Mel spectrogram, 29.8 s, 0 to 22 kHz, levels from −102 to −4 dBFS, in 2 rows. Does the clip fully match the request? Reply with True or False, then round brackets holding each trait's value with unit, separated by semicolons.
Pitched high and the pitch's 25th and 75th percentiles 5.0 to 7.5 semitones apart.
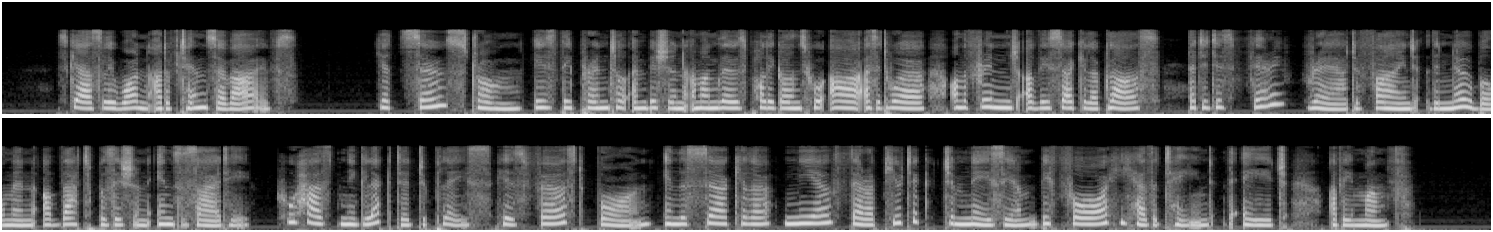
False (220 Hz; 2.8 semitones)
